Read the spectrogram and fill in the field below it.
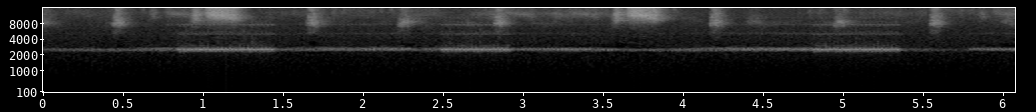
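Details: Crickets chirping in grass on a warm summer night in Bulgaria, recorded with a surround microphone: a steady high ringing trill with louder pulses swelling and fading every second or so, plus brief higher chirps from other insects.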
